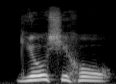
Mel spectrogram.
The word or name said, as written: Gyoshiho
